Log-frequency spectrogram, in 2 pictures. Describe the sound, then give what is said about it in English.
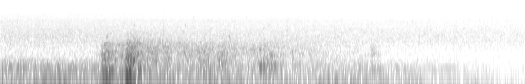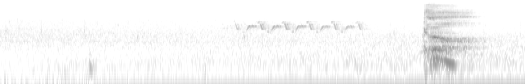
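Steady rain hisses throughout while a deep rumble of thunder rolls in near the start. Later comes a faint high chirping, then a sudden loud crack near the end. “Rainbows appear after going through storms, you know.”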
